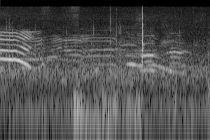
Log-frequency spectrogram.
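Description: High-pitched cheering shouts after a goal. One long, held shout drops in pitch and fades about a third of a second in, followed by shorter, fainter calls and a sharp click, over low wind-like rumble.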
